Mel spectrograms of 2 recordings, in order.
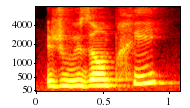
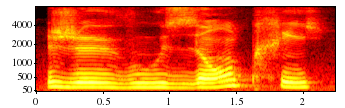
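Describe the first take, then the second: First: The phrase is spoken fast. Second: The phrase is spoken at normal pace. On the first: This is how native speakers say it. "fast, as a native speaker would do" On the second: This is the recommended way for learners to say it. "at a normal pace"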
